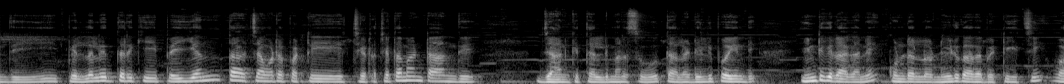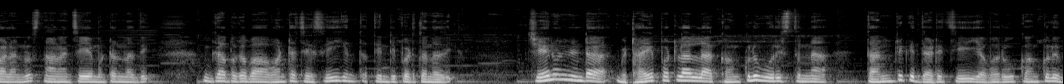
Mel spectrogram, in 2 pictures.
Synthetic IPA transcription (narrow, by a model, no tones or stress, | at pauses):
nd̪ipilːɐlid̪ːɐɾikipejɐnt̪ɐt͡ʃɐmɐʈɐpɐʈːit͡ʃiʈɐt͡ʃiʈɐmɐɳʈaːɐnd̪i | d͡ʒaːnikit̪ɐlːimɐnɐsut̪ɐlɐɖilipo̞ːjind̪i | iɳʈikiɾaːɡaːneːkuɳɖɐɾːo̞ːniːɽukaːɡɐbe̞ʈːiːt͡ʃːiʋaːɭːɐnusnaːnɐmt͡ʃɛːjɐmɐɳʈunːɐd̪i | ɡɐbɐɡɐbaːʋɐɳʈɐt͡ʃe̞ːsiːnt̪ɐt̪iɳɖipeɽut̪unːɐd̪i | t͡ʃeːnunːiɳɖɐmiʈʰɐjɐpɔʈlɐlːɐkɐŋkuluʋuːɾist̪unːɐt̪ɐɳɖɾikid̪ɐʈit͡ʃiɛʋɐɾuːkɐŋkulu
